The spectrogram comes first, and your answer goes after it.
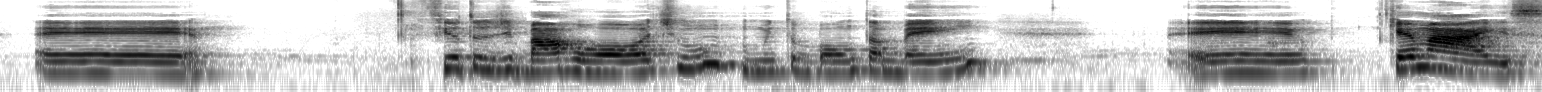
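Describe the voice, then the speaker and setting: A woman's fairly high voice at a very slow pace, with long, frequent pauses, ordinary pitch variation and audible room echo. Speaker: health practitioner treating melasma patients. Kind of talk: live stream talk. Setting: online live stream.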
